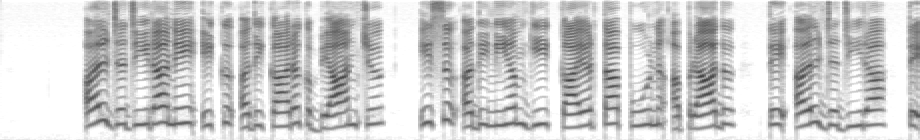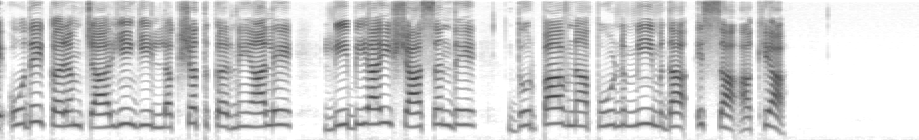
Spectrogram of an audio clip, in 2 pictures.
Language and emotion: Dogri, neutral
